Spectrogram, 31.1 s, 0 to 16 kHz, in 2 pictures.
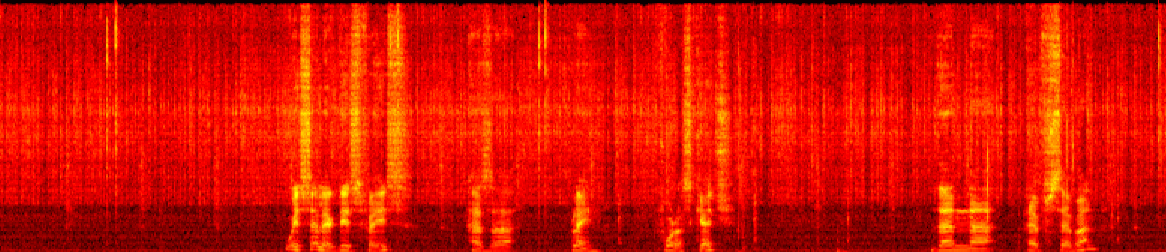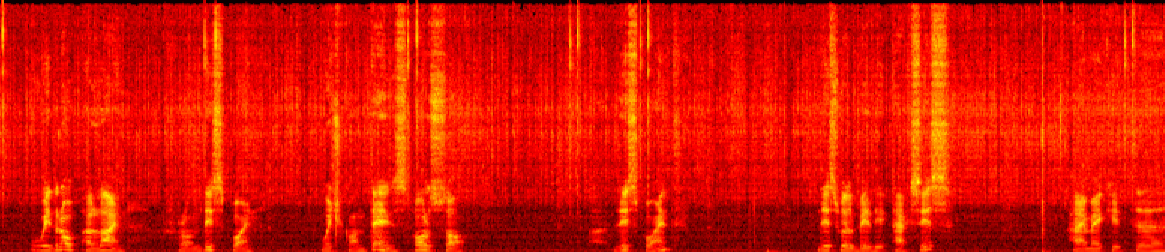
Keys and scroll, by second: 9.8 F5, 14.2 F7, 29.4 Escape.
